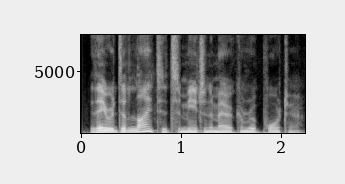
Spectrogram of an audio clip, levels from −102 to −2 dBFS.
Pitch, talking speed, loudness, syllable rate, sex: 110 Hz, 215 wpm, -17 LUFS, 7.8 syllables/s, male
